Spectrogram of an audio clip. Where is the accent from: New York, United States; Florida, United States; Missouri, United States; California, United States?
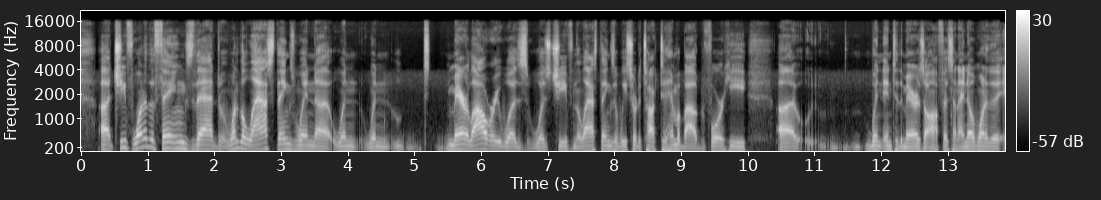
Missouri, United States; Florissant; also born or lived in Hazelwood, Missouri; And so I am born and raised in the Florissant Hazelwood area. I've had houses in primarily in Florissant. I've lived a couple of years here and there in the city of Hazelwood, but always in that, you know, North County area, Florissant Hazelwood.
